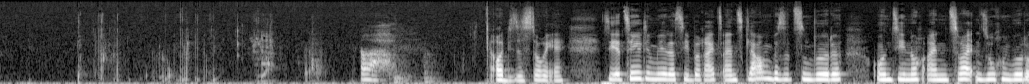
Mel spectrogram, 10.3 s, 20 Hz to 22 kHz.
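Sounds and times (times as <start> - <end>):
lip smacks: 0.7 - 3.4
person sipping and gulping water: 0.7 - 4.8
speech: 3.6 - 4.2, 4.9 - 10.2.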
